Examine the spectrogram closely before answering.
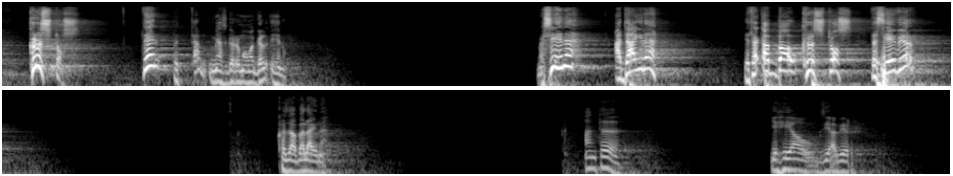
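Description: A man speaks with animation into a microphone, in bursts separated by long pauses.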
